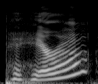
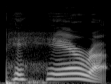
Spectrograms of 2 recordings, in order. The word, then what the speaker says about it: Pereira: Actually, so my apologies, the correct way to pronounce his last name is Pereira. So Pereira, yeah, okay. So I realized that I was mispronouncing it over our past episodes, so I just wanted to correct myself there.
